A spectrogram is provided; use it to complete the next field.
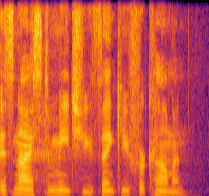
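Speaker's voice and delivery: normal talking voice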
